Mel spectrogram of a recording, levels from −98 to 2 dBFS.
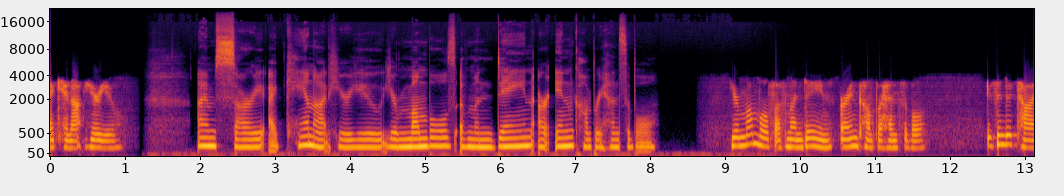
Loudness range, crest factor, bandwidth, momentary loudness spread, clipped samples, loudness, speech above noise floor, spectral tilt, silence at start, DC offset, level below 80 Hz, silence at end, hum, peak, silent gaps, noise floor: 4 LU; 18 dB; 17.5 kHz; 9 LU; under 0.1%; -19 LUFS; 31 dB; -5.5 dB/octave; 0 s; under 0.1%; -48 dBFS; 0 s; none; 0 dBFS; none; -49 dBFS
